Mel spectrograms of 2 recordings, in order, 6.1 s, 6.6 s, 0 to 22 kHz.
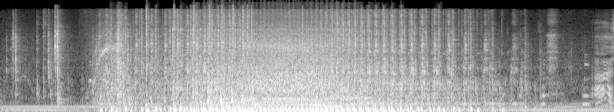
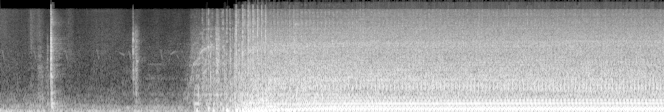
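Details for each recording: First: Craftsman 247.374410 mower with a Briggs EX engine, good spark, fuel primed by hand: catches with a quick even putter, runs a few seconds, then dies. Fuel starvation suspected; owner suspects old gas diluted with fresh. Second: Craftsman 247.374410 mower with a Briggs EX engine that wouldn't start, after cleanup and an oil change, cold start: catches within a pull or two and settles into a smooth, even run with no misses; healthy.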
